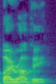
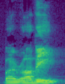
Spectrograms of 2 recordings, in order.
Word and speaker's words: Bhairavi: of bahravi i believe the correct pronunciation pronunciation puts the accent on the first syllable so what are the themes what are the lessons what are the moods of bhairavi well rage how about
